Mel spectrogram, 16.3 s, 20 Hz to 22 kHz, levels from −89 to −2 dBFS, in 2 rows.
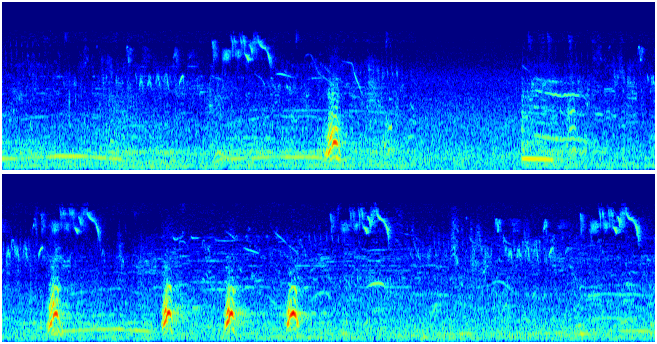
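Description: This is a recording of sounds. From 5.17 s to 6.52 s the real audio stops. For about 1.3 s the receiver keeps extending the last sound as a buzzy, hissing tail that fades but never reaches full silence. The sound then resumes, and that stretch is gone. The likely cause is a long network dropout, with packet loss concealment covering the gap. The call codec's coding noise and its cut-off near 12 kHz can also be heard.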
